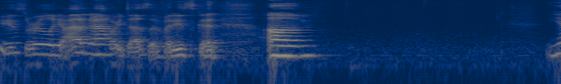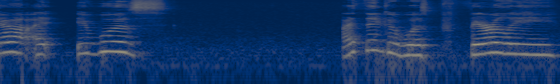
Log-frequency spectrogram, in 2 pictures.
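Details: Adult woman who stutters, recalling high school speeches; stuttering.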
